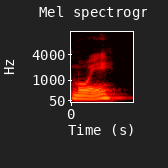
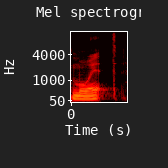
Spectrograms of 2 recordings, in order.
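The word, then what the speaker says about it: Moët: was in radio Scotland everyone thinks it's Mo but actually it's German it's Moet but anyway it's German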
